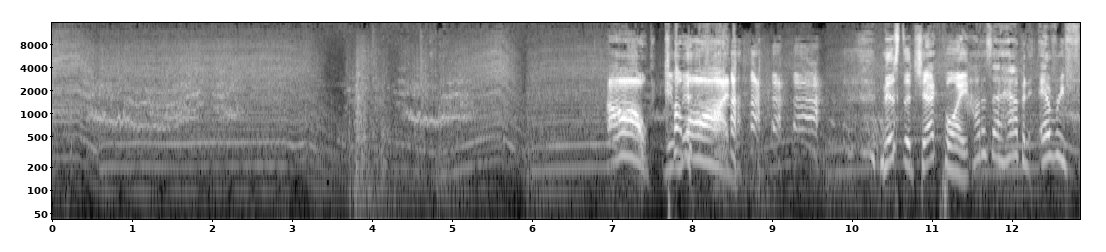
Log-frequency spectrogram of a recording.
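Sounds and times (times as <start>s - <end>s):
racing video game car engine droning: 0.0s - 12.8s
racing video game car tires skidding and squealing: 0.0s - 12.8s
speech: 7.0s - 9.4s, 10.2s - 12.8s
laughter: 7.6s - 10.6s.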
